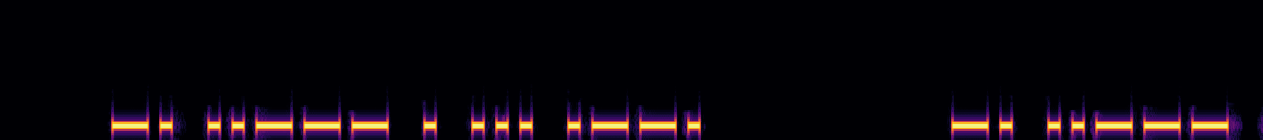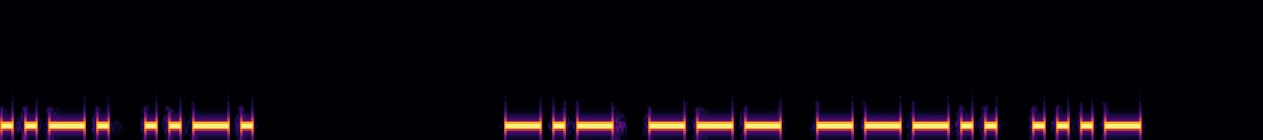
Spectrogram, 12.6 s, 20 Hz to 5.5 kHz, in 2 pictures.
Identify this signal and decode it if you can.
Morse code, heard as a keyed tone, about 20 wpm, 600 Hz. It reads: N2ESP N2FF KO8V
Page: Kaldesignaler 20 wpm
